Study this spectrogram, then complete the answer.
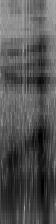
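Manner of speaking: yue dipping low and soft, then up; third tone. Shown as a demonstration. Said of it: "For tones".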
